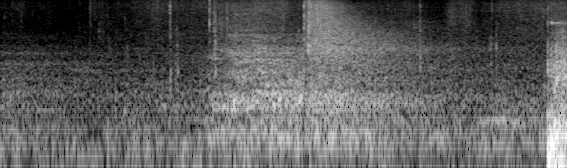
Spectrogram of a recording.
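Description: Gym sounds during a basketball game in a large hall: a few scattered knocks and clicks, with a brief swell of rushing noise about two seconds in.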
